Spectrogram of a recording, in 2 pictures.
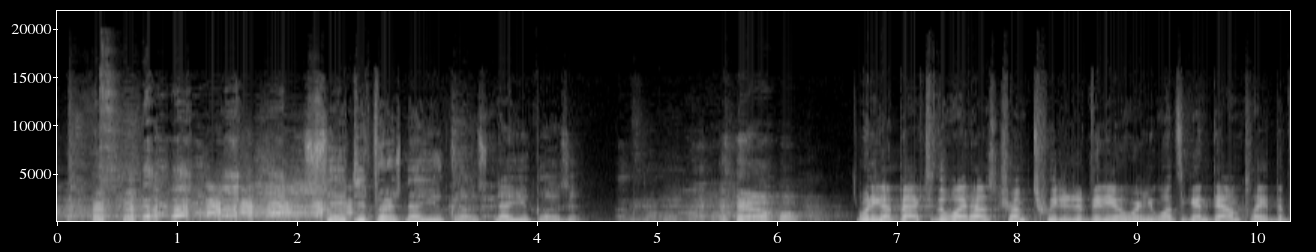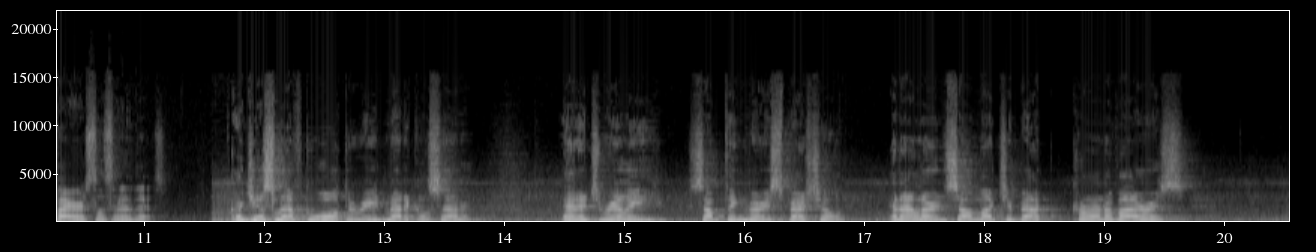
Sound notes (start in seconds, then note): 0.0 As Trump; 0.0 laughter; 4.6 laughter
